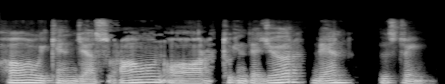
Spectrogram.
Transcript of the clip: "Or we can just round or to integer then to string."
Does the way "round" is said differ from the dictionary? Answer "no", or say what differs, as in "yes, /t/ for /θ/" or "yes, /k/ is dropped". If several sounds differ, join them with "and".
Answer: yes, /d/ is dropped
